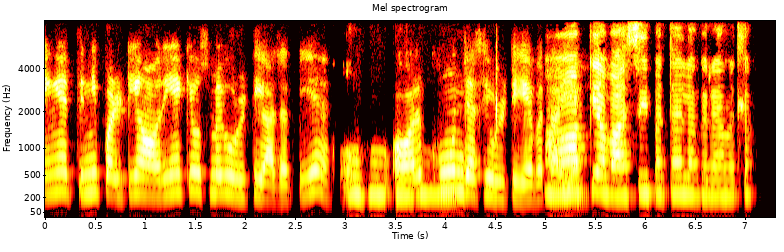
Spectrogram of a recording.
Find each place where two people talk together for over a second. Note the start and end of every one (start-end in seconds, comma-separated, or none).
none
